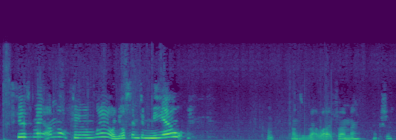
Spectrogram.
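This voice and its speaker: Teasing woman co-player, bright higher voice, heard from afar over voice chat with faint noise. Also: very animated, vocal fry, far from the mic, rough recording. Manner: teasing, playful, quick to laugh. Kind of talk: casual gaming chat.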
